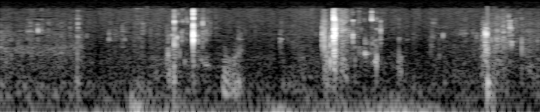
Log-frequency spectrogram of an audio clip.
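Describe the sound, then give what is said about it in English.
Someone eats a large blue raspberry gummy candy for ASMR, a faint, soft, moist chewing with a few crisper clicks and smacks scattered through the bite. “I'm gonna eat the blue raspberry one. ASMR.”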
